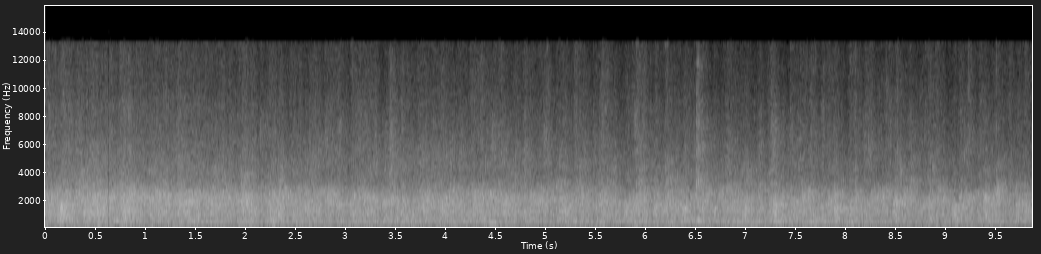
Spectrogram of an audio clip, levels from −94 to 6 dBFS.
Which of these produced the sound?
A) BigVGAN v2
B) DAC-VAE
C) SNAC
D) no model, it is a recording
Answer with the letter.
D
